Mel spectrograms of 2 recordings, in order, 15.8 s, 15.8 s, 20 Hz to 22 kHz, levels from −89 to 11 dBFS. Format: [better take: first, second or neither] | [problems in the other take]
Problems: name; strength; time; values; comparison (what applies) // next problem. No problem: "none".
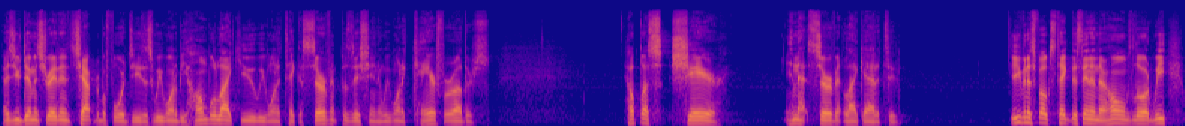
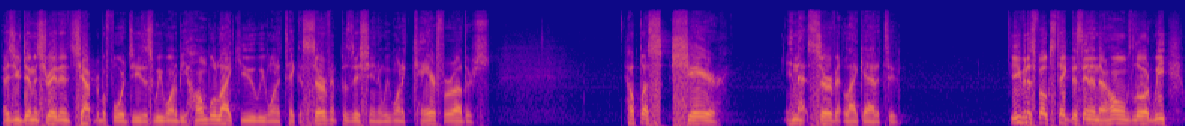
first | distortion; heavy; 7 dB below the speech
